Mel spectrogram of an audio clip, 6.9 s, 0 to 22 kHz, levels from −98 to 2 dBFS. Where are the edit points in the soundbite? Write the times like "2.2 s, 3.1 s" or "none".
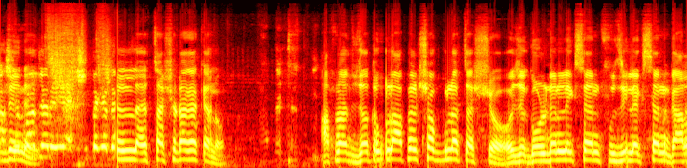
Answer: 1.2 s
